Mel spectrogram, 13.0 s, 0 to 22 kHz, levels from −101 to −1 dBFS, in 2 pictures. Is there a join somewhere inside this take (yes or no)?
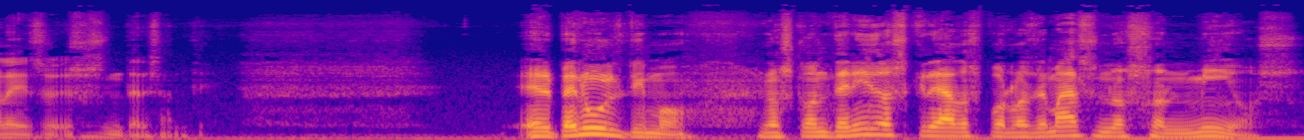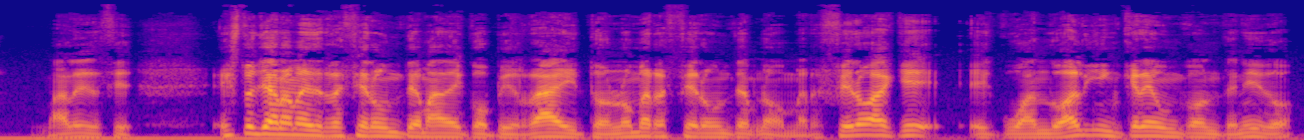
no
